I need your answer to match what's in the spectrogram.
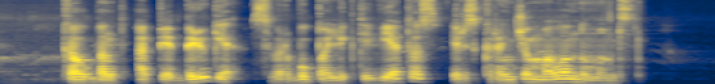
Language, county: Lithuanian, Klaipėda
